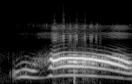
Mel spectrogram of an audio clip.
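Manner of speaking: loud startled exclamation; shocked oha. Real, not acted. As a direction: blurt it out in shock. Rare item seen in trade. (eşya görünce şaşkın bağırış)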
